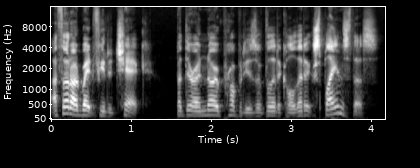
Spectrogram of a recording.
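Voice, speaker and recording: A man voicing a studious, anxious young female pony scholar, earnest and halting in manner. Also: fairly high pitch, pushed and bright, pitched above the performer's own voice. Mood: baffled.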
